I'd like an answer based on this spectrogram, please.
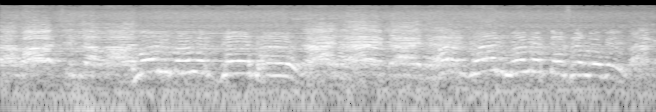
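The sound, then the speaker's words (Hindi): Striking workers chant slogans during a Bharat Bandh nationwide strike in India against labour-law changes and privatisation. Loud, rhythmic crowd voices repeat the same phrases over and over. “जगह जगह मजदूरों ने नारे भी लगाए।”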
